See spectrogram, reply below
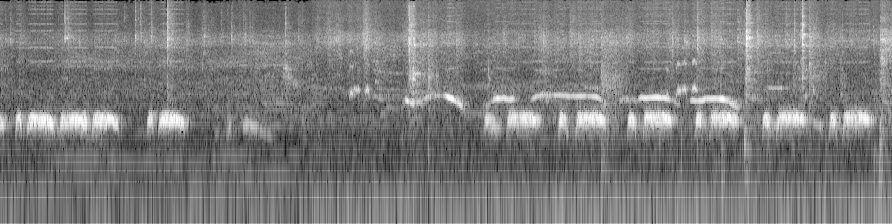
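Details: Decoy spotted dove in a round cage cooing in repeated low phrases, while another bird adds clear, rising-and-falling whistled notes over the second half; a faint voice in the background.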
